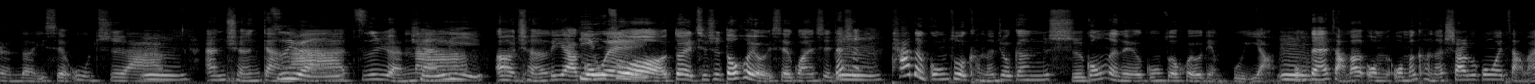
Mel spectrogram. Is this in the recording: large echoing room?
no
